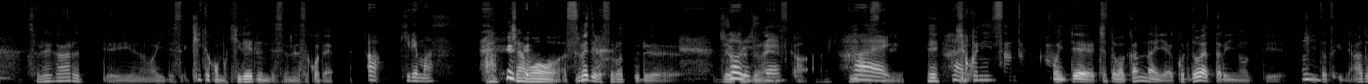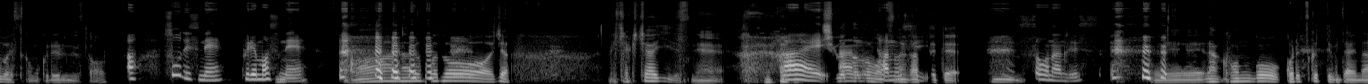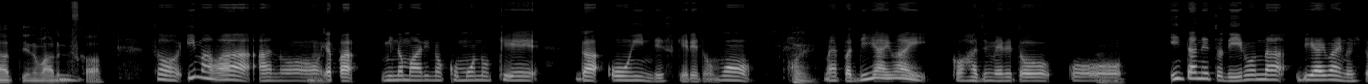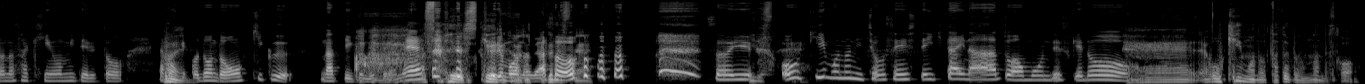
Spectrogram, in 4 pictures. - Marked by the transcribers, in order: laugh; laugh; laugh; laugh; laugh
- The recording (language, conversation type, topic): Japanese, podcast, 最近ハマっている趣味は何ですか？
